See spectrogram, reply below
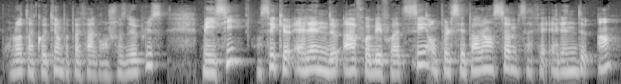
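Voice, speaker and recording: A man's voice: on the high side, fast talker, a bit bright. A man from France, a maths tutor, explaining a lesson at a board in a casual way, asking and answering his own questions as he goes. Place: indoors in front of a board.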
